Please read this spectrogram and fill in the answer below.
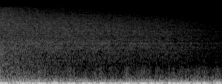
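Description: Outro sound effect: the deep rumble of a cinematic boom, held low and loud while its upper hiss fades away.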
